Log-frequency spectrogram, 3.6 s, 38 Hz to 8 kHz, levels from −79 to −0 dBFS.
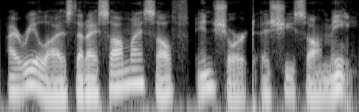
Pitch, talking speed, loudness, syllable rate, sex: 100 Hz, 200 wpm, -16 LUFS, 4.5 syllables/s, male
